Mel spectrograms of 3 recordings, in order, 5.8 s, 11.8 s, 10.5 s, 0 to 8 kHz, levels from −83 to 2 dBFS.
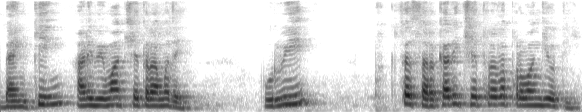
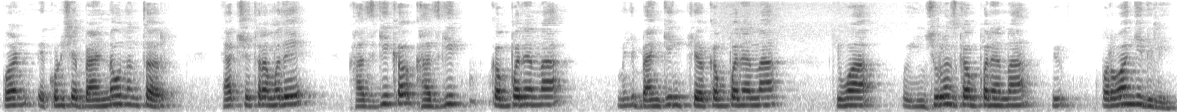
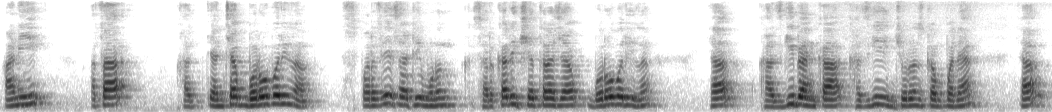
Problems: none marked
